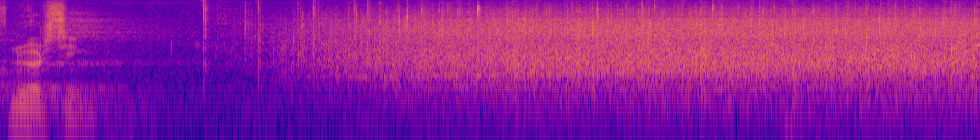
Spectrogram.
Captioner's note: crowd applauding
